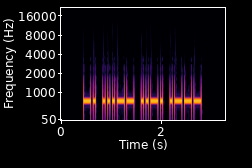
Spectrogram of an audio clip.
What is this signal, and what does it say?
Morse code, heard as a keyed tone, about 25 wpm, 700 Hz. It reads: N3FJ
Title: USA Call Signs Repeated 3x 25wpm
